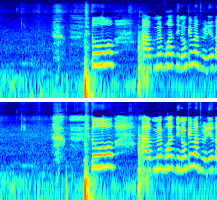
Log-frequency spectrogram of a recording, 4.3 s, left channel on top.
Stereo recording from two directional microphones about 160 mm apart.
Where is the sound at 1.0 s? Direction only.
15° left (ahead or behind).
